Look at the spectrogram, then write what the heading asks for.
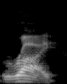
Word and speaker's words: Rei: REI is equal to RAI. Pronunciation wise, it's Rye.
